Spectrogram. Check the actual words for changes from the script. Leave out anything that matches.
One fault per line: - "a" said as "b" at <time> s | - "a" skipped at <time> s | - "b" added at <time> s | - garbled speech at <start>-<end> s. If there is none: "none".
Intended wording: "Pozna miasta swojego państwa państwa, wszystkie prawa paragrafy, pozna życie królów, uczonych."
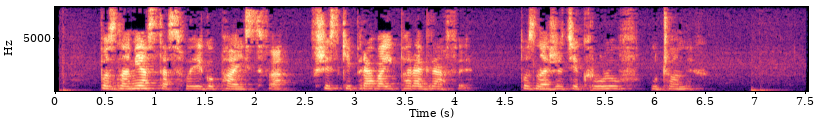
- "państwa" skipped at 2.3 s
- "i" added at 3.3 s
